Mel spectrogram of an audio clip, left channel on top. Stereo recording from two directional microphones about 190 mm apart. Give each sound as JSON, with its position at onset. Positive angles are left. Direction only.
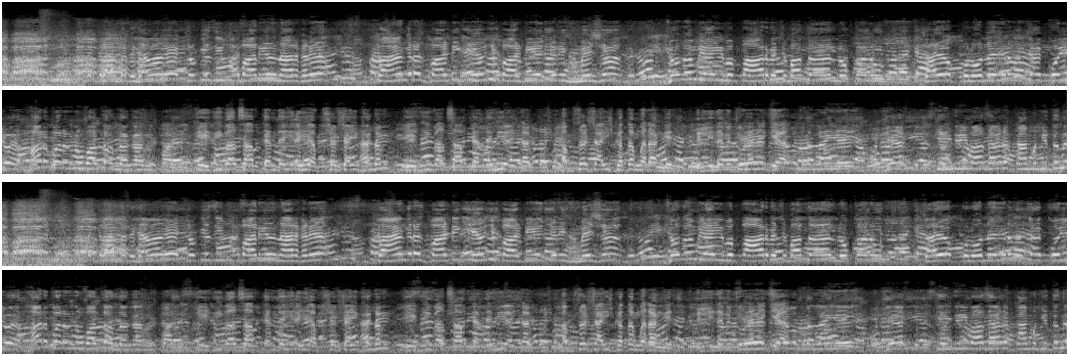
{"t": 1.0, "sound": "chatter", "side_deg": -15}
{"t": 2.4, "sound": "a man's voice", "side_deg": -15}
{"t": 12.6, "sound": "a man's voice", "side_deg": 60}
{"t": 15.4, "sound": "a man's voice", "side_deg": 55}
{"t": 18.8, "sound": "a man's voice", "side_deg": -15}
